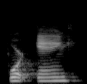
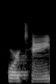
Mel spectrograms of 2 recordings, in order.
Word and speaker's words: Fortgang: a tough um but people can't pronounce my last name for some reason Fort gang to it's compound word Fort and gang we always get the for Tang H don't don't understand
